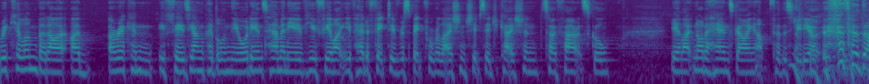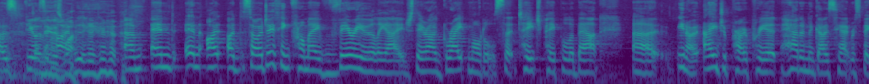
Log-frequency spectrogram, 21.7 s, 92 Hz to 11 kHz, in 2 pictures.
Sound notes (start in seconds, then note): 11.7 laughter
